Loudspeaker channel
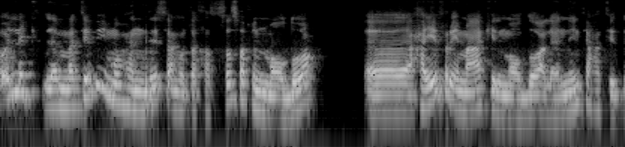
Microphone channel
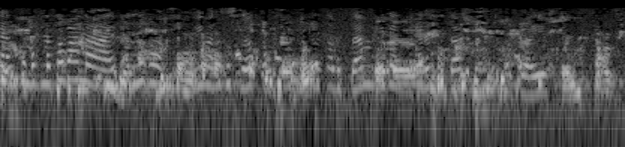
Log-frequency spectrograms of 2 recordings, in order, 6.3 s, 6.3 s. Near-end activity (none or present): present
